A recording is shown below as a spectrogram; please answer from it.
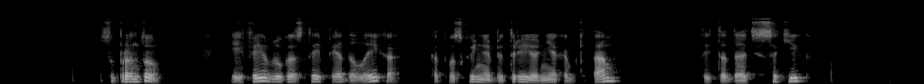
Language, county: Lithuanian, Utena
